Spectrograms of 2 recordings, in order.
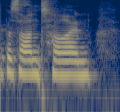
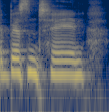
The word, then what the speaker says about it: Byzantine: Well, perhaps starting with the first thing, how do you pronounce Byzantine? Because I keep on hearing people say Byzantine, and I'm thinking, oh no, have I been saying it wrong all my life? – No, I say Byzantine. Americans say Byzantine. I've been in the States a lot, so I sometimes say Byzantine as well, which is very confusing.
